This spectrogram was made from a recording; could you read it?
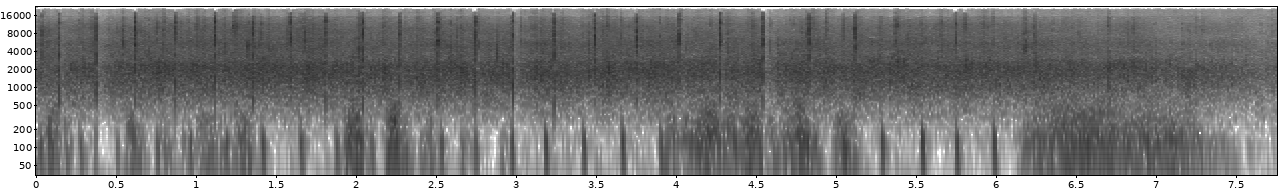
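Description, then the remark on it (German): Sustained audience applause for the technical crew, a dense wash of many hands clapping steadily at a fairly loud level for several seconds before tapering off slightly at the end, with no voices. “Und jetzt kriegt ihr mal einen Applaus.”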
